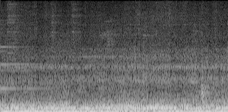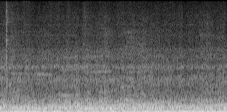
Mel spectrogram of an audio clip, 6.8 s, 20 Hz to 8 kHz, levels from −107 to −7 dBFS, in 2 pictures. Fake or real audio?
real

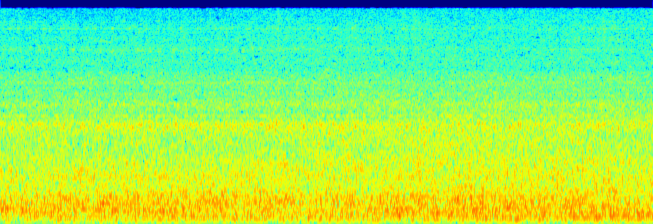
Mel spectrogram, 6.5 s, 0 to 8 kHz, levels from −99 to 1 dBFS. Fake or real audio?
real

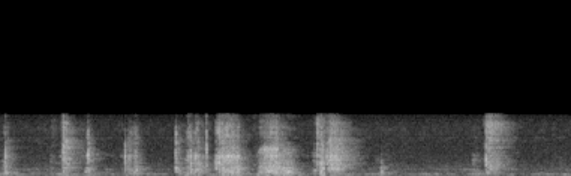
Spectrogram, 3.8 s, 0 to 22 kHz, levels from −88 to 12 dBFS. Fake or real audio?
fake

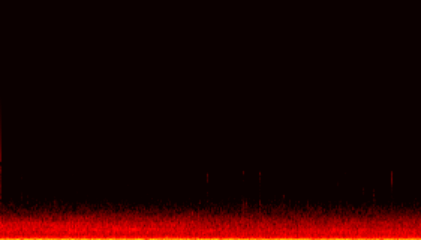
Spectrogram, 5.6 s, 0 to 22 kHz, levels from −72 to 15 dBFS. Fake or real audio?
fake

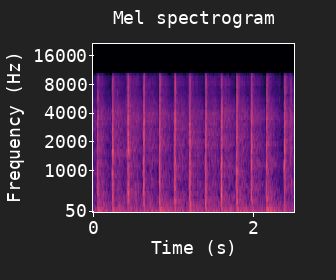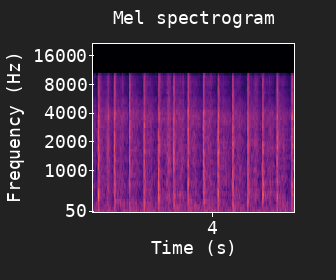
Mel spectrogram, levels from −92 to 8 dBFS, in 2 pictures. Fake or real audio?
fake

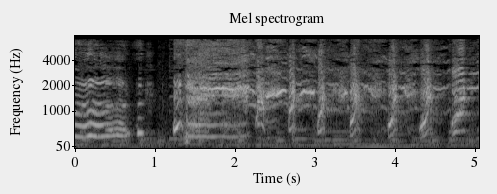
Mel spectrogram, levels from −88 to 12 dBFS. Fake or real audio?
real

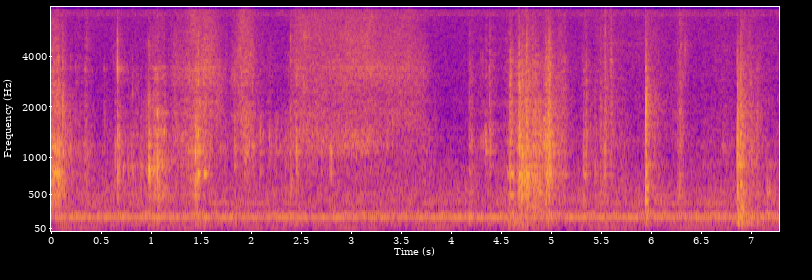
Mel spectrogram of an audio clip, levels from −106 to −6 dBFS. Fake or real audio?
real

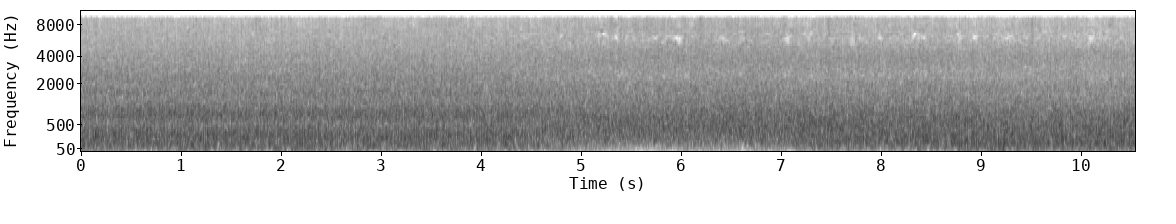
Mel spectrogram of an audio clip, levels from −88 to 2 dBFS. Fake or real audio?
fake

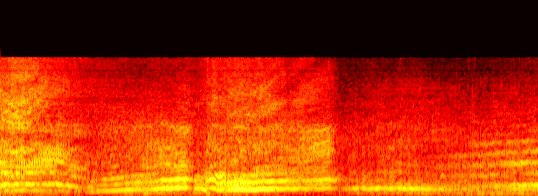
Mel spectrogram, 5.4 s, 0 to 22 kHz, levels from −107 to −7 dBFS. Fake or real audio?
fake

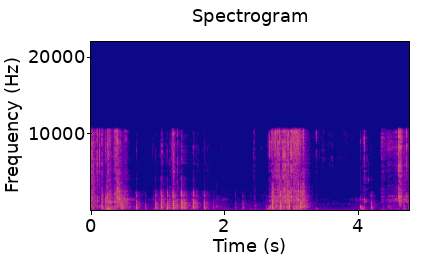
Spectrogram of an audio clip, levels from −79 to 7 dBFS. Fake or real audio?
real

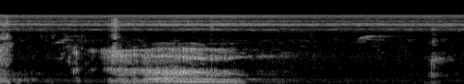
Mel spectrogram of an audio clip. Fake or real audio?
real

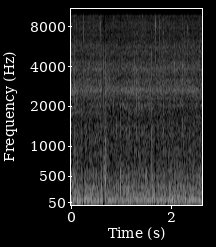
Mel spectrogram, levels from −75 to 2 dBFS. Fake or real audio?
real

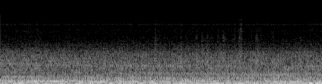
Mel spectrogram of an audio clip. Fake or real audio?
fake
